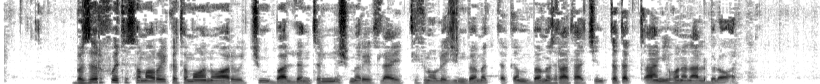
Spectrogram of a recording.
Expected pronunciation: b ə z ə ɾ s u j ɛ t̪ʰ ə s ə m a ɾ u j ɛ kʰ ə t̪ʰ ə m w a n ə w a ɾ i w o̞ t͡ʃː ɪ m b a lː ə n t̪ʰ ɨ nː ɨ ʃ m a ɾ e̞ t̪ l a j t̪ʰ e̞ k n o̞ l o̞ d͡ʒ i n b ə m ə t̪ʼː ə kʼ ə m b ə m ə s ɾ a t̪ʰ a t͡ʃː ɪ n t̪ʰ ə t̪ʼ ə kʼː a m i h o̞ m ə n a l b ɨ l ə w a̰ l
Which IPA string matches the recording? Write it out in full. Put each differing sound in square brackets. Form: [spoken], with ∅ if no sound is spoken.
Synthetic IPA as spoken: b ə z ə ɾ [f] u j ɛ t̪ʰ ə s ə m a ɾ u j ɛ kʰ ə t̪ʰ ə m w a n ə w a ɾ i w o̞ t͡ʃː ɪ m b a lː ə n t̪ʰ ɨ nː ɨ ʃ m [ə] ɾ e̞ t̪ l a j t̪ʰ e̞ k n o̞ l o̞ d͡ʒ i n b ə m ə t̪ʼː ə kʼ ə m b ə m ə s ɾ a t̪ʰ a t͡ʃː ɪ n t̪ʰ ə t̪ʼ ə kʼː a m i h o̞ [n] ə n a l b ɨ l ə w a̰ l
